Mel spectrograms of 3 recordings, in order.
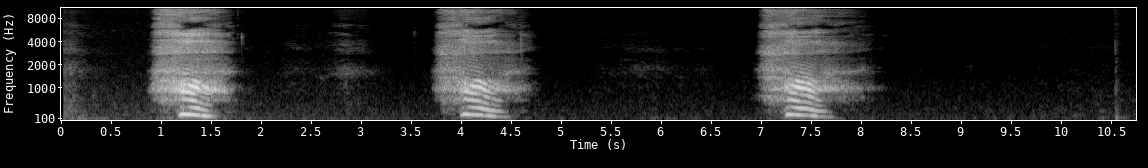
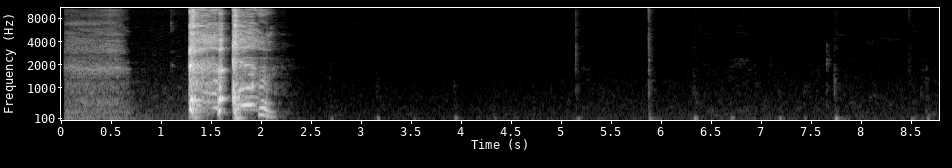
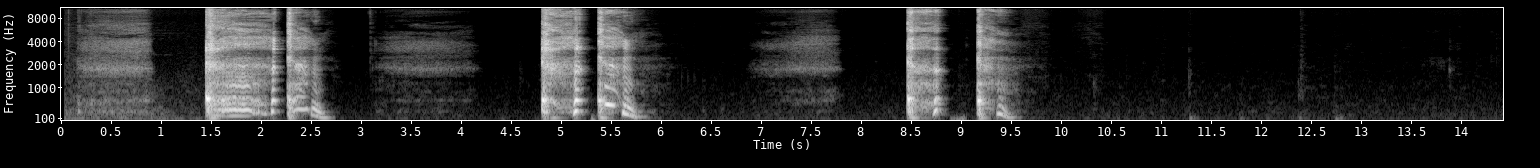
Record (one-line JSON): {"exhalation_length": "10.8 s", "exhalation_amplitude": 15235, "exhalation_signal_mean_std_ratio": 0.32, "cough_length": "8.8 s", "cough_amplitude": 32768, "cough_signal_mean_std_ratio": 0.2, "three_cough_length": "14.4 s", "three_cough_amplitude": 32768, "three_cough_signal_mean_std_ratio": 0.28, "survey_phase": "beta (2021-08-13 to 2022-03-07)", "age": "65+", "gender": "Female", "wearing_mask": "No", "symptom_none": true, "smoker_status": "Ex-smoker", "respiratory_condition_asthma": false, "respiratory_condition_other": false, "recruitment_source": "REACT", "submission_delay": "2 days", "covid_test_result": "Negative", "covid_test_method": "RT-qPCR"}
